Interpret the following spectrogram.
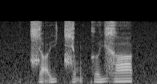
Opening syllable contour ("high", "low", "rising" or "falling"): rising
